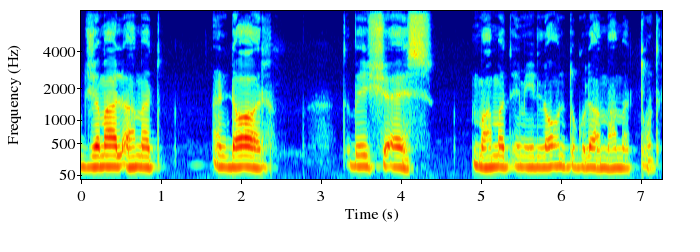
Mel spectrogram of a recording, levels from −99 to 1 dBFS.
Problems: constant background noise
